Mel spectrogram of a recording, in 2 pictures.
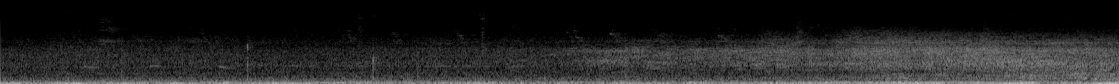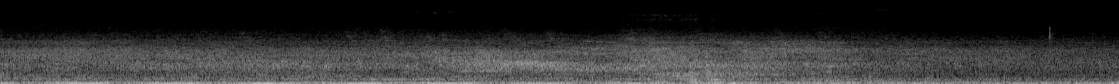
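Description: Outdoor street ambience beside a road: a steady low rumble with traffic noise that swells for several seconds in the middle and then fades, and the voices of passers-by.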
